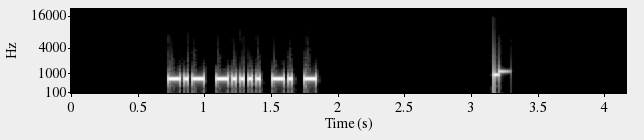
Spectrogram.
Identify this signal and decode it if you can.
Morse code, heard as a keyed tone, about 40 wpm, 700 Hz. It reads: K6NT
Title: USA Call Signs - 3x Character Spacing - 40wpm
